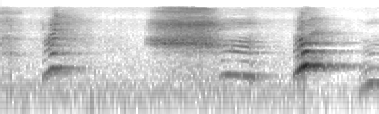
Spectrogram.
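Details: German Shepherd puppy meeting pet rabbits for the first time gives short whining yelps and a brief bark, rising tonal cries in three bursts, while a man's voice hushes and soothes it nearby.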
